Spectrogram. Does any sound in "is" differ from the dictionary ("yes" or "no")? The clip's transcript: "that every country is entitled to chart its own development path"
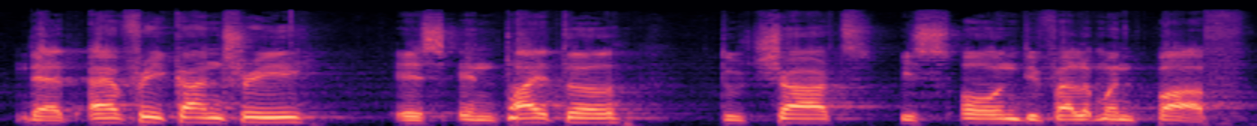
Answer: yes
